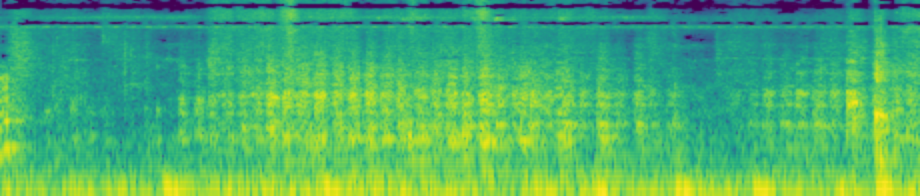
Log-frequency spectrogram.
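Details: Rottweiler puppies Bruno and Dora in their kennel; quick, breathy panting pulses repeat roughly twice a second, uneven, over a steady low rumbling hum.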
